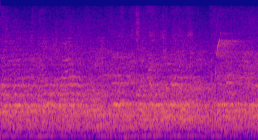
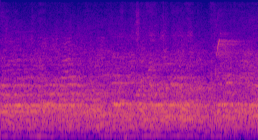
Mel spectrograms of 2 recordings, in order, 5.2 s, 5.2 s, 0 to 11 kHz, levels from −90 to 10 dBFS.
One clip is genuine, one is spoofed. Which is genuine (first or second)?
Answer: second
